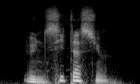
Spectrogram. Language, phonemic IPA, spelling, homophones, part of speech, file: French, /si.ta.sjɔ̃/, citation, citations / citassions, noun, Fr-citation.ogg
- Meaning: citation, quotation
